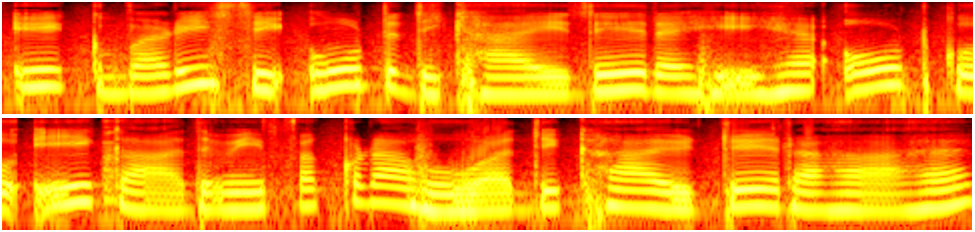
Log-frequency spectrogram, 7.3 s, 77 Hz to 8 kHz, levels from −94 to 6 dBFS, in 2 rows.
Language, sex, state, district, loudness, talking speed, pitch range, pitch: Hindi, female, Bihar, Bhagalpur, -13 LUFS, 140 wpm, 185-230 Hz, 205 Hz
